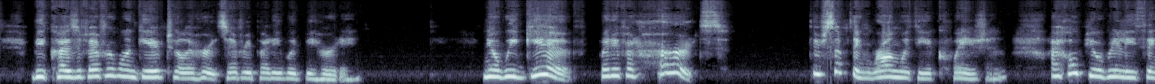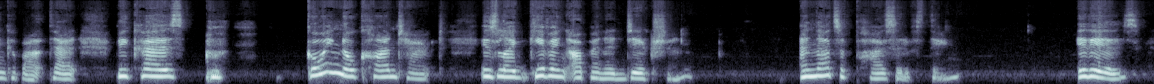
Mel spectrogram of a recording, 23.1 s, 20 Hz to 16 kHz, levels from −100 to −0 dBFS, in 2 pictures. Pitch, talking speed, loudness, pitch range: 265 Hz, 125 wpm, -19 LUFS, 215-345 Hz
